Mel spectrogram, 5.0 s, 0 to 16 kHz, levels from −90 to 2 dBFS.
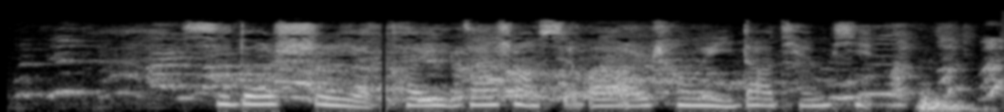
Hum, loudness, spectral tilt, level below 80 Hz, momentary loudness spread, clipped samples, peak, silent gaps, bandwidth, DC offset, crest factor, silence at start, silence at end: none; -22 LUFS; -3.5 dB/octave; -50 dBFS; 16 LU; under 0.1%; -8 dBFS; none; 8.4 kHz; under 0.1%; 16 dB; 0.1 s; 0 s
